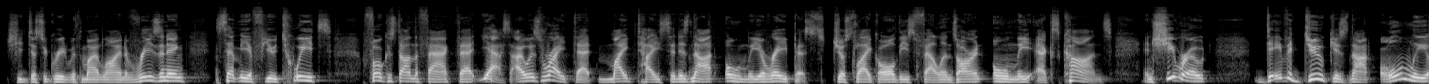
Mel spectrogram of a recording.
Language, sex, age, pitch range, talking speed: English, male, 40-59, 120-155 Hz, 190 wpm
